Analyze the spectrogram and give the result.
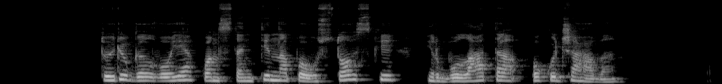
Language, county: Lithuanian, Šiauliai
